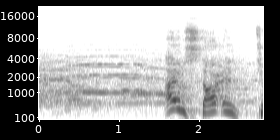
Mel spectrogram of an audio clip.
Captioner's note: cheers and applause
